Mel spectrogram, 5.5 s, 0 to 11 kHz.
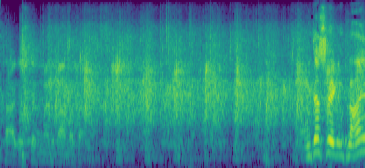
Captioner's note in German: Beifall bei der CDU und dem BÜNDNIS 90/DIE GRÜNEN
